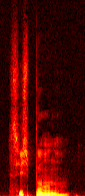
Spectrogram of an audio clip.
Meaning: 1. to suspend (hang freely) 2. to suspend (temporarily cancel or expel)
- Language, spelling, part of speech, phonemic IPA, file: French, suspendre, verb, /sys.pɑ̃dʁ/, Fr-suspendre.ogg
